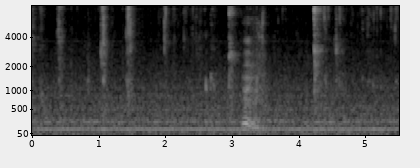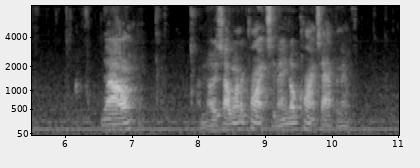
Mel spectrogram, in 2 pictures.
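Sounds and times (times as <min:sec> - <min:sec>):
soft chewing with lip smacks: 0:00.0 - 0:06.5
person humming briefly: 0:03.1 - 0:03.6.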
